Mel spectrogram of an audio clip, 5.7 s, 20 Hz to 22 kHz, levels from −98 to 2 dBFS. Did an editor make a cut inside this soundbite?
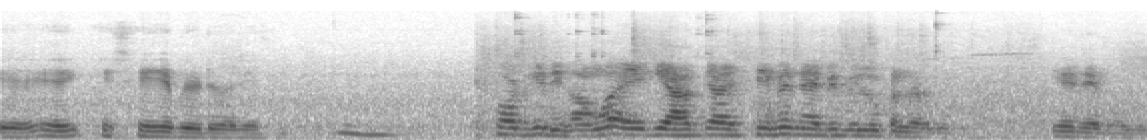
yes; 1 cut; at 2.4 s

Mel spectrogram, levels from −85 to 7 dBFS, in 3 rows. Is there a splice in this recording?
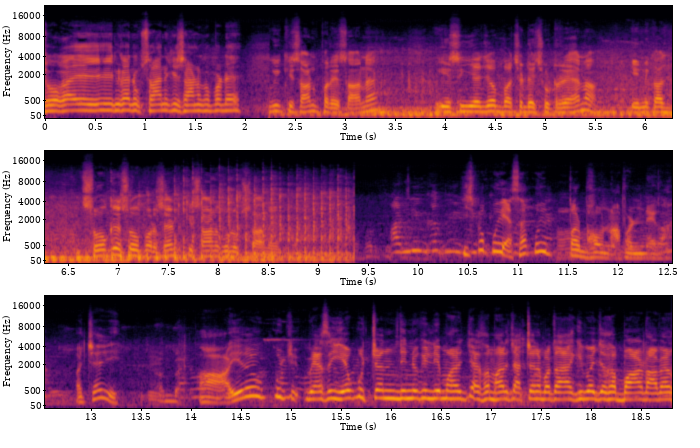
yes; 2 cuts; at 2.3 s, 9.3 s

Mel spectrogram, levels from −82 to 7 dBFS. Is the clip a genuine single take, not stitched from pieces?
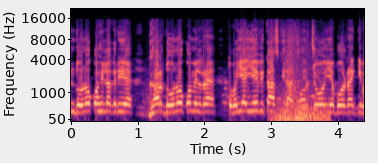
no; 1 cut; at 3.4 s

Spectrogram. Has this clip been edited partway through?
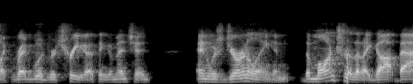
no; 0 cuts

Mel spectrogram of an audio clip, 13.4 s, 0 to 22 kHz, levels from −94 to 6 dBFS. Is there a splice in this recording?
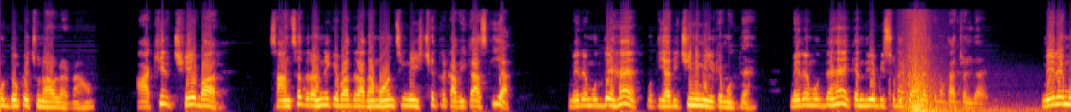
yes; 1 cut; at 11.6 s

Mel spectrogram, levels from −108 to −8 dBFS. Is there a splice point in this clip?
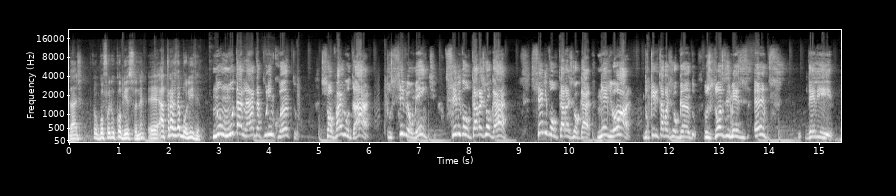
yes; 2 cuts; at 1.5 s, 2.7 s

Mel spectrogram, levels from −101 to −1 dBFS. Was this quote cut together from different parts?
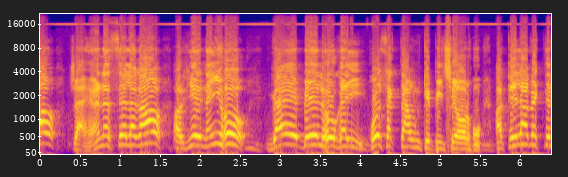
yes; 1 cut; at 4.0 s

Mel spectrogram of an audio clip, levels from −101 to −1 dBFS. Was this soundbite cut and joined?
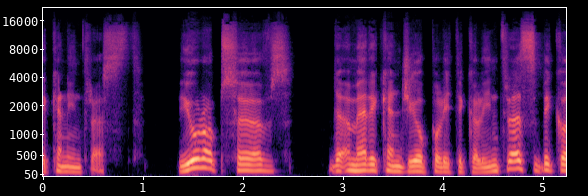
no; 0 cuts

